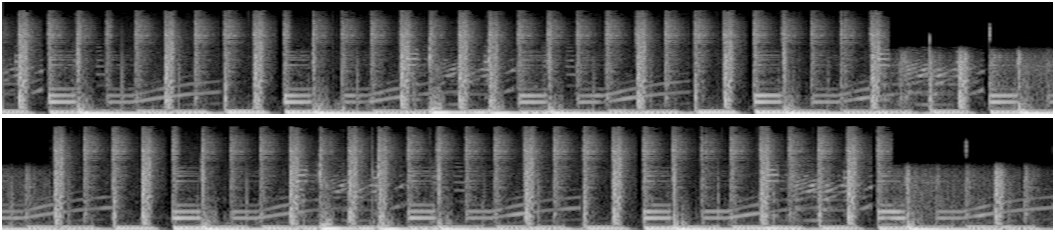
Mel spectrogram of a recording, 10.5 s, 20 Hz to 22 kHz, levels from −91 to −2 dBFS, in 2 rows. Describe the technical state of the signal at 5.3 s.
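At 5.3 s a Bluetooth SBC bit pool drop, 4.43 to 5.49 s, starves the upper sub-bands, consistent with roughly 54 kbps, dulling the treble and adding gritty quantisation noise.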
